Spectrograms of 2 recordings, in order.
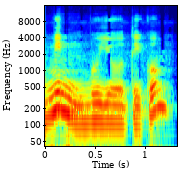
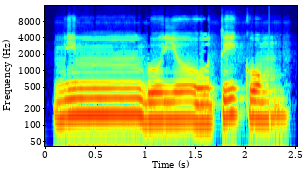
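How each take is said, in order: First: The sound before b is a plain n. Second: The sound before b is a nasal m. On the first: The speaker calls it wrong. "bukan min buyutikum" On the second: The speaker calls it right. "tapi mim buyutikum"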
